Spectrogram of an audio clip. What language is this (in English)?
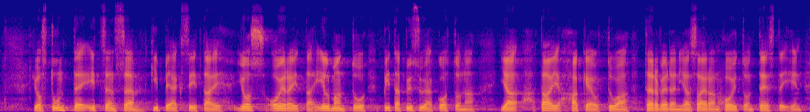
Finnish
